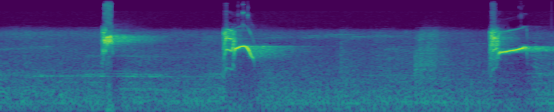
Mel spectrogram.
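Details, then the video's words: Wild sunbird call used as a lure to set other sunbirds calling: three separate piercing, high chips, each a quick downward-slurred squeak, spaced about a second apart over quiet hiss. "Jrejet Cuit Suara Panggilan Khas Sogon Liar untuk pancingan sogon agar gacor"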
